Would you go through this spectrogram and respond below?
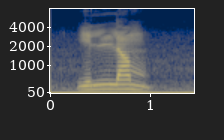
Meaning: house, home
- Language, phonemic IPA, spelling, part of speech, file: Tamil, /ɪllɐm/, இல்லம், noun, Ta-இல்லம்.ogg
